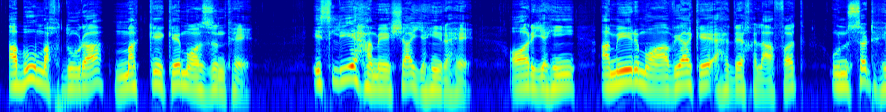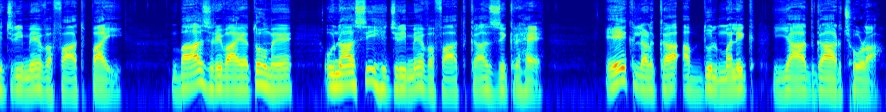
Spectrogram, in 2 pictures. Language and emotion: Urdu, neutral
